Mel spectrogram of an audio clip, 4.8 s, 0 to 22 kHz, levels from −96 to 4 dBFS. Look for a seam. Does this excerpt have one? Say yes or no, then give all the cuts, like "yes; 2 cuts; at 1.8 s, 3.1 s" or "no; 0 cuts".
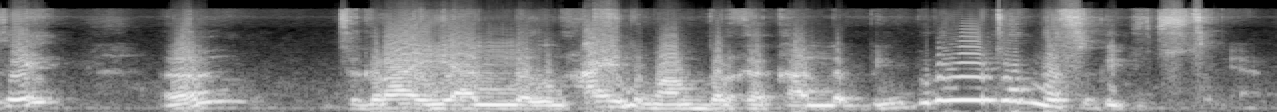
no; 0 cuts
